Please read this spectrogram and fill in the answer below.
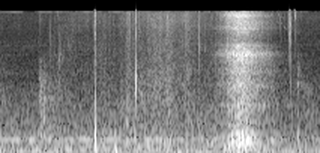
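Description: A woman taking a quick, audible breath in through a close microphone about a second and a half in, just before she speaks again. A faint steady hum runs under the pause.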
